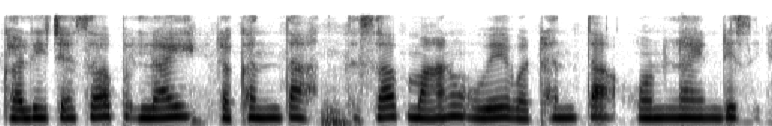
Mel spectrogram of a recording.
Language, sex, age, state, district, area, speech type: Sindhi, female, 18-30, Gujarat, Junagadh, rural, spontaneous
